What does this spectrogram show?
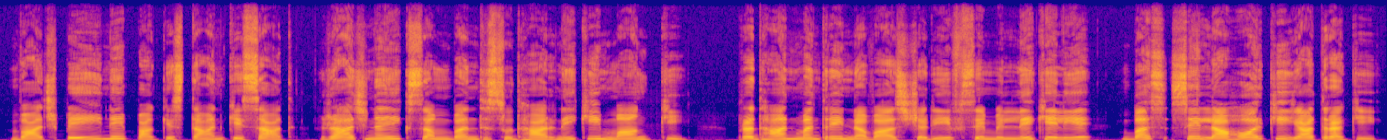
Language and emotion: Hindi, neutral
